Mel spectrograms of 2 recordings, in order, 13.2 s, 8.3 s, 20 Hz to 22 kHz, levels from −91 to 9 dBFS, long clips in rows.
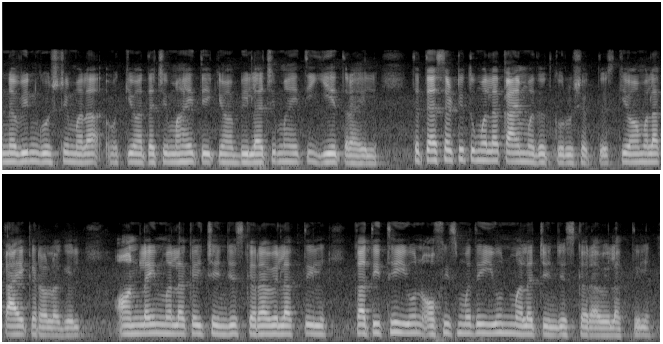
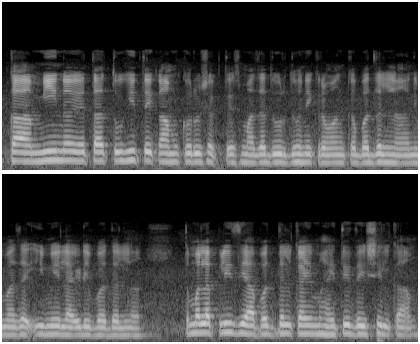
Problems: constant background noise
